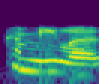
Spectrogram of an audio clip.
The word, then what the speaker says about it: Camila: It's Camila, so like Camila. Okay, like with like from 702, Camila.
